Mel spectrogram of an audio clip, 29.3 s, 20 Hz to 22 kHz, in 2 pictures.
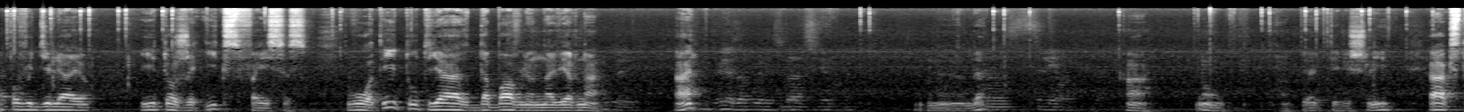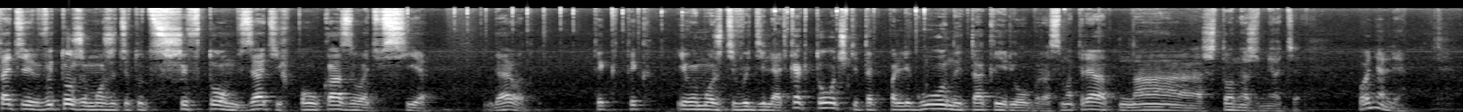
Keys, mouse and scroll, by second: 2.1 x, 4.1 ctrl+r, 12.1 ctrl+Tab, 13.1-15.5 right drag, 15.6 middle click, 18.6-22.8 drag, 21.3-23.4 middle drag, 23.4-25.5 right drag, 25.5 middle click, 25.6 x.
